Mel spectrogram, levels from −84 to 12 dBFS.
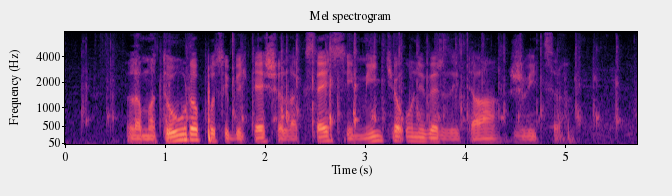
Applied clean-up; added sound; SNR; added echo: none; Livestock, farm animals, working animals; 15 dB; none.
